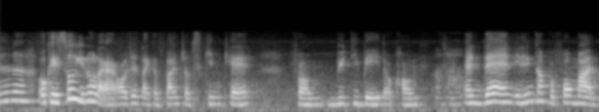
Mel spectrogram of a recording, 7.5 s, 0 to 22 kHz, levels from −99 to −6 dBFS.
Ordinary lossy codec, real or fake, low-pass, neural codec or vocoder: none; real; none; none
